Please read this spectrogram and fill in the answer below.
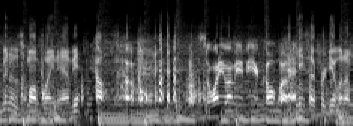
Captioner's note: laughs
